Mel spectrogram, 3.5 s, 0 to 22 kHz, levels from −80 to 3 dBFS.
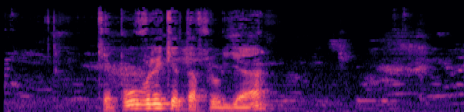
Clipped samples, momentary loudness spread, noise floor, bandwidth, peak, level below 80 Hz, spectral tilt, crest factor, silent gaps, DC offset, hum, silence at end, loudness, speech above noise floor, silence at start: under 0.1%; 25 LU; -49 dBFS; 16.5 kHz; -4 dBFS; -54 dBFS; -6 dB/octave; 20 dB; none; under 0.1%; none; 0.3 s; -20 LUFS; 31 dB; 0.75 s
